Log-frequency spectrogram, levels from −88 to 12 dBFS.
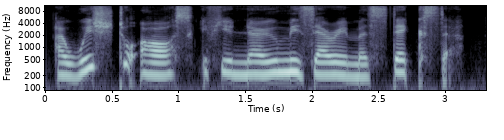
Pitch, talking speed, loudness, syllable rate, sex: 225 Hz, 165 wpm, -16 LUFS, 4.6 syllables/s, female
